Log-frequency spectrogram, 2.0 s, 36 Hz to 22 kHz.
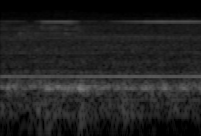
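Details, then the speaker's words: Brand-new FLSUN S1 3D printer printing, enclosure door closed: steady vacuum-like fan rush with faint constant whine, no knocks or skips; loud but normal, much louder with door open. "I mean, it's not as bad as I thought it was going to be. It's loud. It definitely sounds like someone's running a vacuum."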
